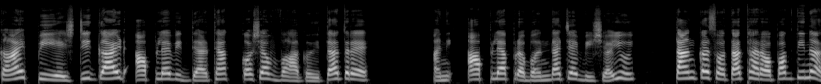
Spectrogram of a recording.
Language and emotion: Goan Konkani, disgusted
